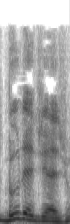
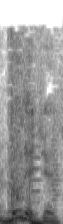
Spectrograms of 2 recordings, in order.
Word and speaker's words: Buttigieg: Boot edges, boot edge edge. Well, same thing. – Well, there's a song actually. It says how to say his name. – Oh, there we go. Yeah, boot edge edge.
